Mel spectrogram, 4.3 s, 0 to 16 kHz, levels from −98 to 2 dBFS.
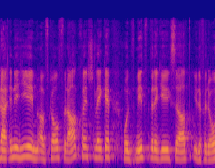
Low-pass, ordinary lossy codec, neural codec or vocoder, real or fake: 10.8 kHz; none; codec, 24 kHz, 0.9 kbps, WavTokenizer, medium speech release version 1; fake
